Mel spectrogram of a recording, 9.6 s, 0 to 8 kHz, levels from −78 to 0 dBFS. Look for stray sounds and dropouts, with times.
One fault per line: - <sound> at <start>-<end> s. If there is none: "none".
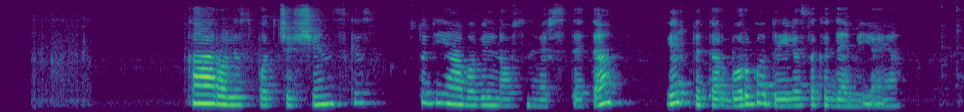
none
